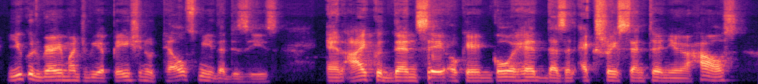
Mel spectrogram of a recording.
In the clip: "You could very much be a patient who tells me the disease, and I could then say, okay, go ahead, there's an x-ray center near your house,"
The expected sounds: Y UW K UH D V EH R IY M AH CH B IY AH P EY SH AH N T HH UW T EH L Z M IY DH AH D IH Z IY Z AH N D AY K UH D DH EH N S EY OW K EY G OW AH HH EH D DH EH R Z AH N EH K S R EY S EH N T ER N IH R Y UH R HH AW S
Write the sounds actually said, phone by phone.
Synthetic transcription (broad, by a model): Y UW K UH D V EH R IY M AH CH B IY AH P EY SH AH N T HH UW T EH L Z M IY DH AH D IH Z IY Z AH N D AY K UH D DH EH N S EY OW K EY G OW AH HH EH D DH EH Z AH N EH K S R EY S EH N T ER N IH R Y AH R HH AW S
